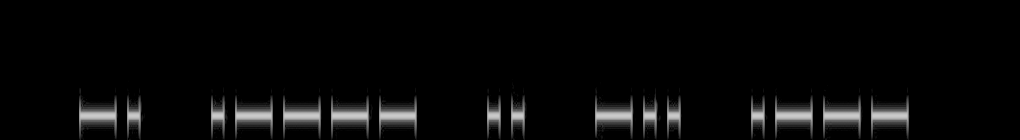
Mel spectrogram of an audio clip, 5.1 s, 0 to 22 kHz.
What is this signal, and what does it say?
Morse code, heard as a keyed tone, about 20 wpm, spaced as for 14 wpm, 700 Hz. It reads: N1IDJ
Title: USA Call Signs - 5 Characters - 2x Character Spacing - 20wpm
